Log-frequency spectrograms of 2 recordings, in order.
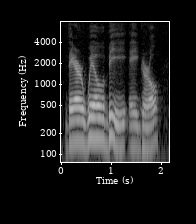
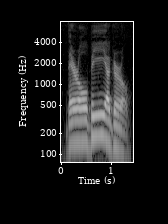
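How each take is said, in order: First: The word will is said in full. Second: The word will is reduced to 'll.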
